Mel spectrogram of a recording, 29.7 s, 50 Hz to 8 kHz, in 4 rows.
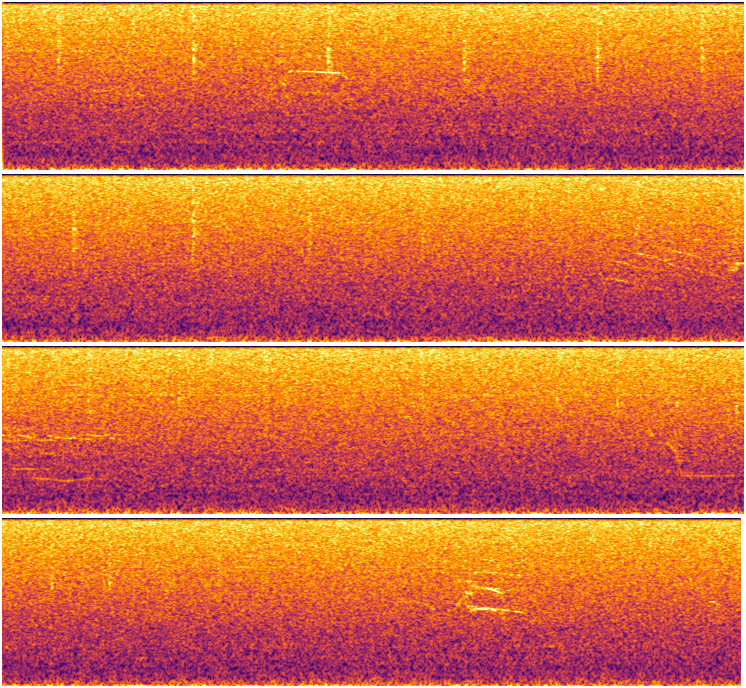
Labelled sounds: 2.9	3.4	killer whale, Bigg's (transient), 2.3 to 2.5 kHz
15.4	15.6	killer whale, Bigg's (transient), 1.5 to 1.6 kHz
26.9	27.4	killer whale, Bigg's (transient), 1.4 to 2.6 kHz

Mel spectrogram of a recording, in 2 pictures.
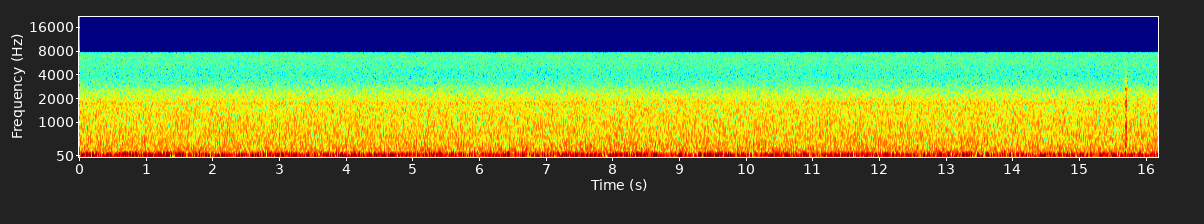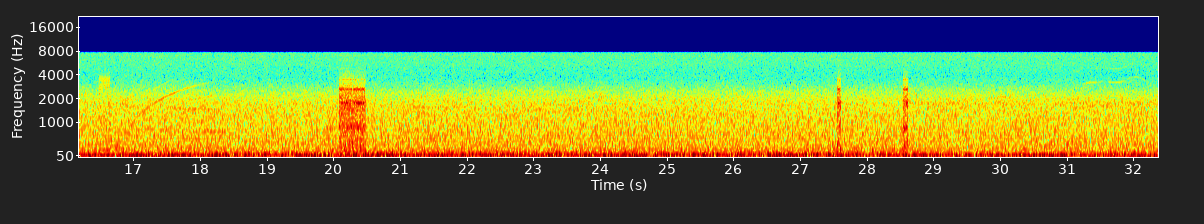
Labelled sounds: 17.1	19.0	killer whale, Bigg's (transient), 0.48 to 1.8 kHz

